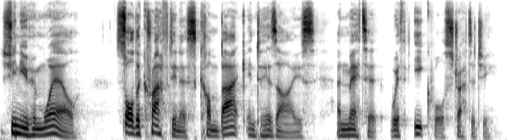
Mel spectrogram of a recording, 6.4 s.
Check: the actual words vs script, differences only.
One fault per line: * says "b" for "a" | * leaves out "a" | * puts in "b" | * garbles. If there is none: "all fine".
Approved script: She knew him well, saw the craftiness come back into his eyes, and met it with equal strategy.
all fine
